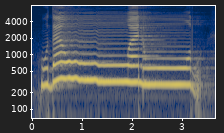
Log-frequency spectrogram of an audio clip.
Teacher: Kemudian ada hukum idgham bi gunnah karena ada tanwin fathah menghadapi huruf waw, maka tanwin masuk ke waw, hudaw disertai dengung.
